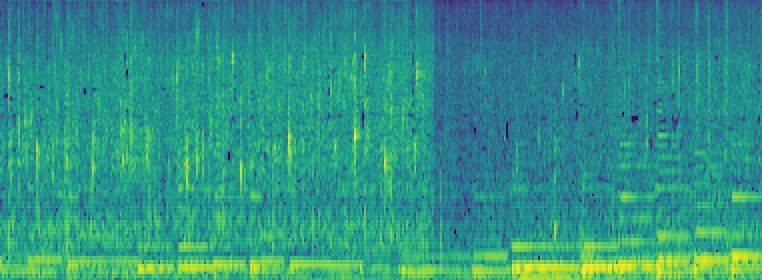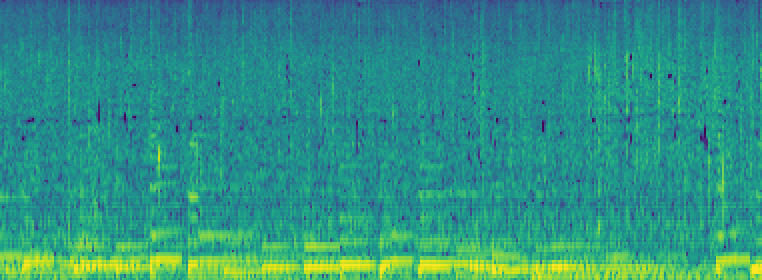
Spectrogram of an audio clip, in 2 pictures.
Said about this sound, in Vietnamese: Khi dầu vừa nóng á, thì mình cho sườn vào chiên.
